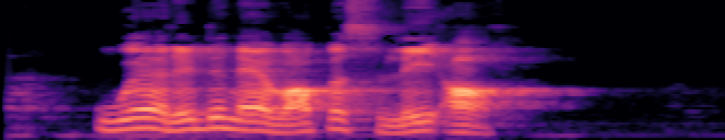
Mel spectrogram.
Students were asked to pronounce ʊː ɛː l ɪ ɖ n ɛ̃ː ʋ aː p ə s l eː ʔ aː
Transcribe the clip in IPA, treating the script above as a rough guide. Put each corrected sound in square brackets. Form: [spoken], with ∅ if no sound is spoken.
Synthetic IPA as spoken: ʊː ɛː [ɾ] ɪ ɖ n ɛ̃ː ʋ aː p ə s l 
